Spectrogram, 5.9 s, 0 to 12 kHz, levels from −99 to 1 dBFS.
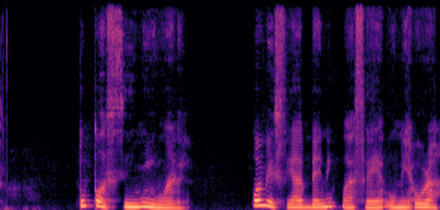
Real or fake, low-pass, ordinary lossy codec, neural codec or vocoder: fake; none; none; codec, 24 kHz, 1 kbps, SNAC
